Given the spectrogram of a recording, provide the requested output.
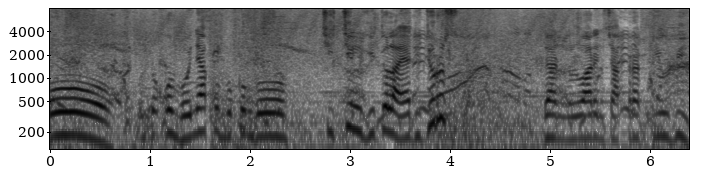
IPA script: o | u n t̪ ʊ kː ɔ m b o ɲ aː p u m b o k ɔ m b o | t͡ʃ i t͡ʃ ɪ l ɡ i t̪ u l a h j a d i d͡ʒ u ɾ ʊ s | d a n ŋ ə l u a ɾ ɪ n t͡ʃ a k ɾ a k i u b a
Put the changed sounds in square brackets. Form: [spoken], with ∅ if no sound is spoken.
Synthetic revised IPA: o | u n t̪ ʊ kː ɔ m b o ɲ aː [k] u m b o k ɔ m b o | t͡ʃ i t͡ʃ ɪ l ɡ i t̪ u l a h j a d i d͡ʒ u ɾ ʊ s | d a n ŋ ə l u a ɾ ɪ n t͡ʃ a k ɾ a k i u b [i]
